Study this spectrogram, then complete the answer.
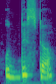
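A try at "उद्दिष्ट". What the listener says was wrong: Uddishta Uddishta not Uddis not Sakara Uddanda it is cerebral sharp Uddishta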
